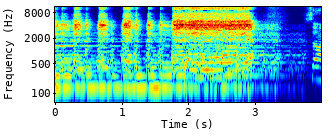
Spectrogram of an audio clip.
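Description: Solid-body electric guitar strummed through a Boss Katana Mk II amplifier, chords ringing out with a steady strum. The playing stops about three seconds in and the last chord dies away.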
